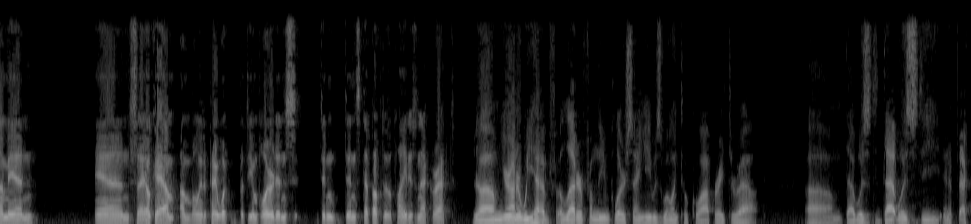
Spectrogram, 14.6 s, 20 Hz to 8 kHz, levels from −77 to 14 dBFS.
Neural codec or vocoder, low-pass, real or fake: none; 7.2 kHz; real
